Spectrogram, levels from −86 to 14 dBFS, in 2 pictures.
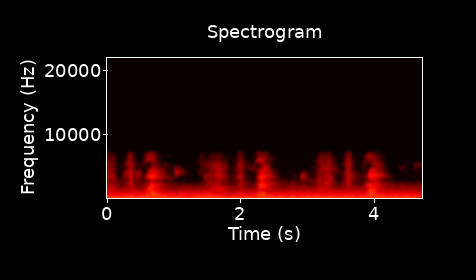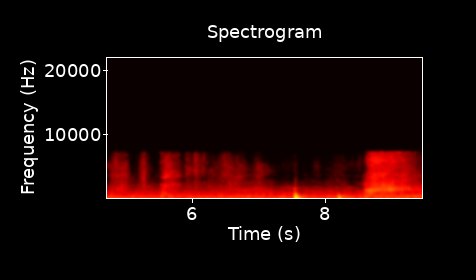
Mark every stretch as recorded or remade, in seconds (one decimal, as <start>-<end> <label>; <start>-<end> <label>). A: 0.0-1.5 recorded; 1.5-2.1 remade; 2.1-6.7 recorded; 6.7-9.5 remade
